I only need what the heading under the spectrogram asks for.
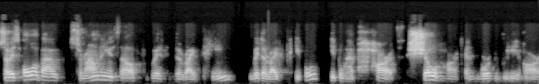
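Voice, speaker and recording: A man with a Dutch accent at a moderate pace. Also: medium pitch for a man, lively intonation. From Netherlands. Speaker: crypto company CEO. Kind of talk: podcast interview. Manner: halting, many fillers.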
